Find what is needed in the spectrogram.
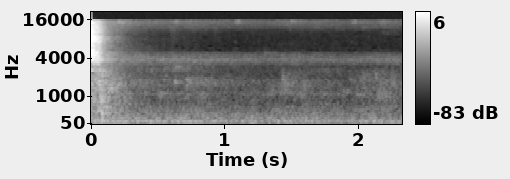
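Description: Faint, steady background noise with a low hum between spoken sentences, after a word trails off right at the start.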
